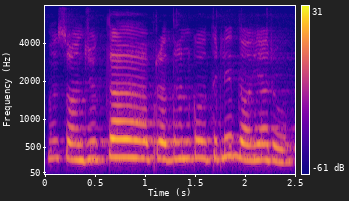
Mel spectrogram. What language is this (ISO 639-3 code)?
ori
